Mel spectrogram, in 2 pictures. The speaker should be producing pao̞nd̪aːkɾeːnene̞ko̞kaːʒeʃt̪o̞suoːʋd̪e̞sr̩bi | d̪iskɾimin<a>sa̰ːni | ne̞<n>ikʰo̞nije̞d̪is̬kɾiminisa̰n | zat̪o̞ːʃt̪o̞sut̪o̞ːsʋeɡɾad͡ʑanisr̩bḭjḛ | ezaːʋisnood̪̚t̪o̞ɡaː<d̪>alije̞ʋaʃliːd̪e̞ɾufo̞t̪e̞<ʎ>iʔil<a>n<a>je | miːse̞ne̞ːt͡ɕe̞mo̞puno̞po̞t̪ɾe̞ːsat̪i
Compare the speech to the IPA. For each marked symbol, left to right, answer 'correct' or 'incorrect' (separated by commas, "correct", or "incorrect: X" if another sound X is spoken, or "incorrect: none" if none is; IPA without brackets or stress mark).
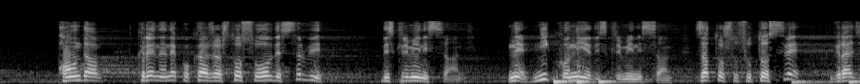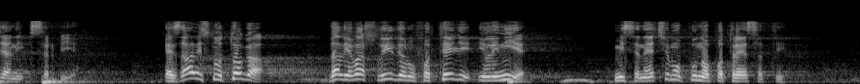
incorrect: i, correct, correct, correct, incorrect: i, incorrect: i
